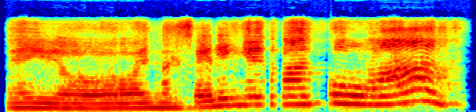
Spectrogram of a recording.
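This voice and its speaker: A woman's voice: medium pitch, sing-song, takes it slowly, low-quality recording. A woman hosting a surprise gift delivery who talks very politely, putting "ma'am" at the end of nearly every phrase.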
